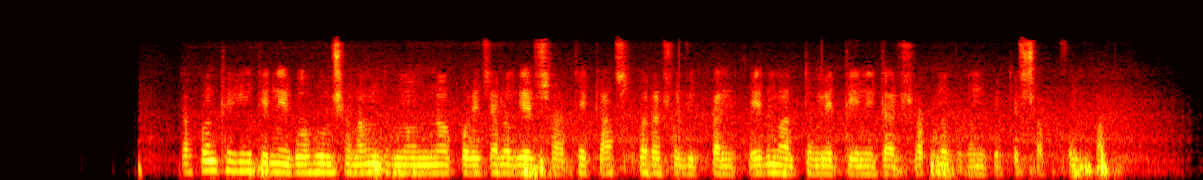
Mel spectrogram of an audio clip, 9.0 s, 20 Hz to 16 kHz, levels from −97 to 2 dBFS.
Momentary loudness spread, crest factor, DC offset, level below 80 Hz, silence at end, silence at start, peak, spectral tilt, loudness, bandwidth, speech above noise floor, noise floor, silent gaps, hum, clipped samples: 9 LU; 22 dB; under 0.1%; -56 dBFS; 0.55 s; 1.35 s; -4 dBFS; -6.5 dB/octave; -25 LUFS; 7.8 kHz; 31 dB; -55 dBFS; none; none; under 0.1%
